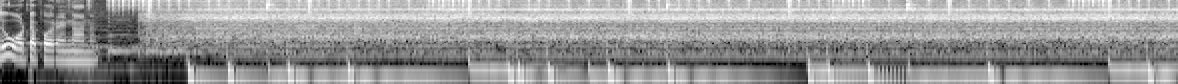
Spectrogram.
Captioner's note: grinder sound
